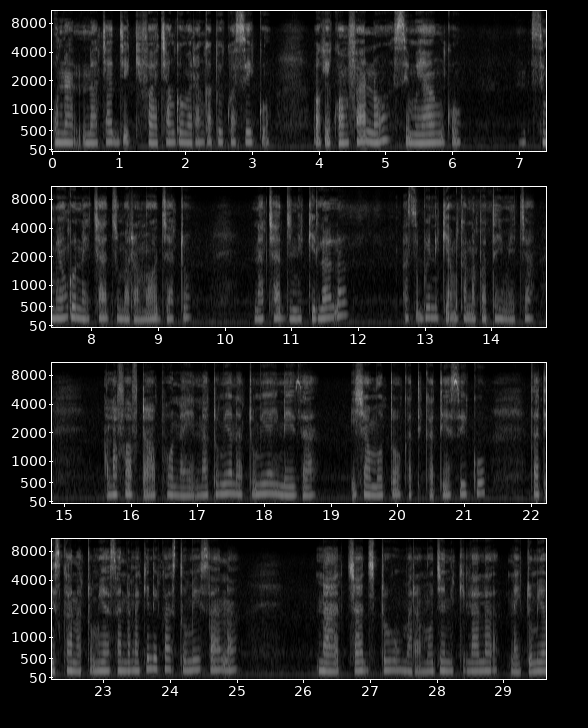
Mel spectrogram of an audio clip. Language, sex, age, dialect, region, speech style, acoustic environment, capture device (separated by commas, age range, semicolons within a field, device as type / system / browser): Swahili, female, 25-34, Kenya - Nairobi Sheng-influenced, Kenya, happy; relaxed; focused, silence, mobile / Linux / Chrome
